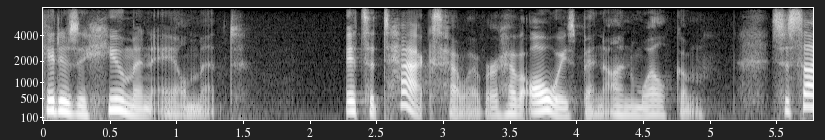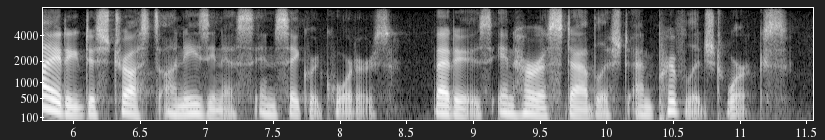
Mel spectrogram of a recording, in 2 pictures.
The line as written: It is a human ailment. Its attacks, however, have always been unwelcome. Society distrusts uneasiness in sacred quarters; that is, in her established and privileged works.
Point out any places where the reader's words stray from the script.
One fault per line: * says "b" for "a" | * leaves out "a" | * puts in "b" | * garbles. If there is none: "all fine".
all fine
